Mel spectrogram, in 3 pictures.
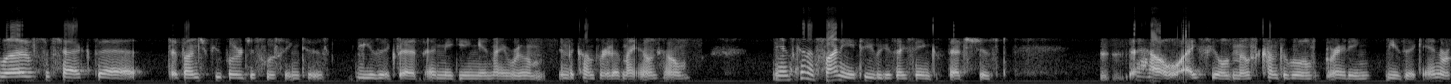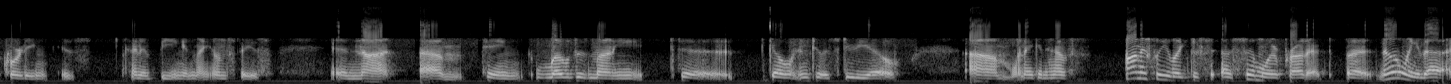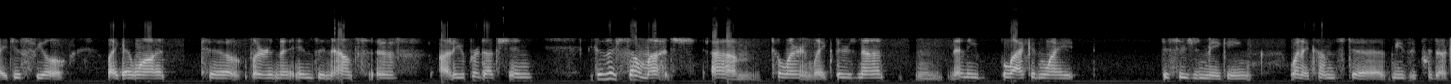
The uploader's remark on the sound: hosts a phone interview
